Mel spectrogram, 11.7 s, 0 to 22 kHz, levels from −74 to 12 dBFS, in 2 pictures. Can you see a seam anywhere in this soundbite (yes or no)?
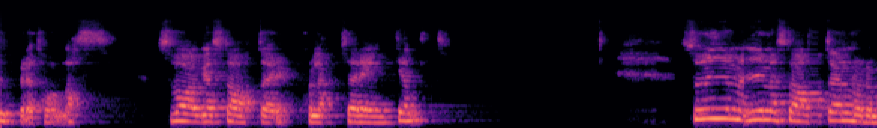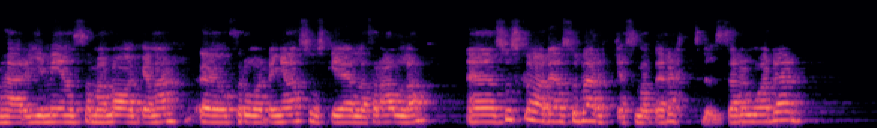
yes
